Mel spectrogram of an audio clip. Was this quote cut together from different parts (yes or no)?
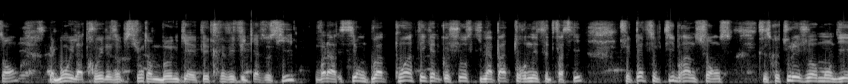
yes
